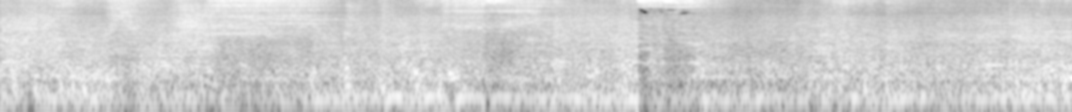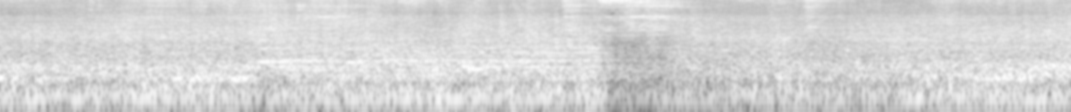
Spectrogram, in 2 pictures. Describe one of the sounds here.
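A loaded coal freight train rumbles past close by.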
